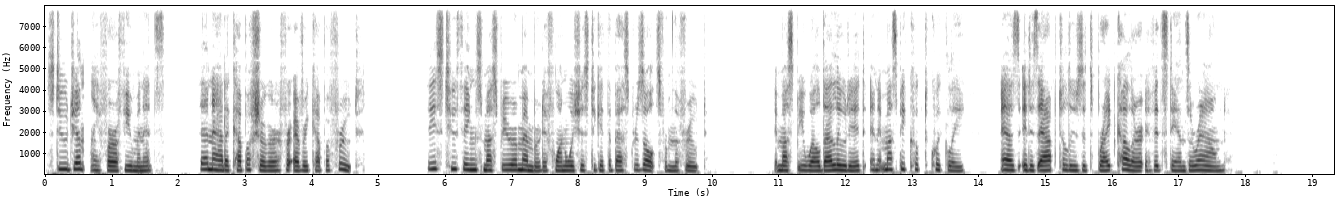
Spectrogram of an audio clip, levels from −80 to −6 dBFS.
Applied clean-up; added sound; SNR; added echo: none; none; none; none.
